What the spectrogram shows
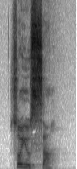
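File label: "союзса", Komi, female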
